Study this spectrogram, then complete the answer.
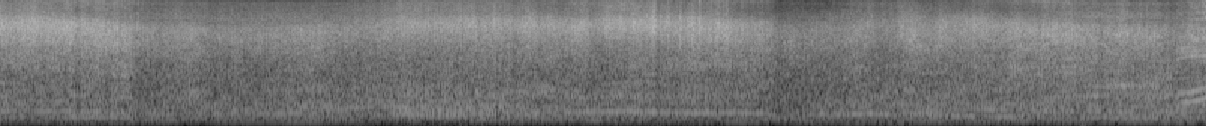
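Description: Sprint cars from an outlaw sprint series roar around a speedway oval, a loud continuous engine drone rising and falling as cars pass, with faint tire noise and no talk over it.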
